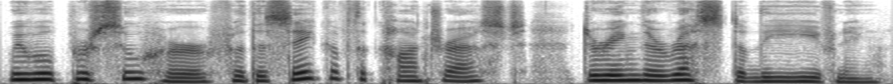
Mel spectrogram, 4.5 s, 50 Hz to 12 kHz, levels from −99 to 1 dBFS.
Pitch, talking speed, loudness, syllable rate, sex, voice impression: 195 Hz, 215 wpm, -16 LUFS, 5.1 syllables/s, female, very feminine, slightly young, very adult-like, thin, tensed, powerful, dark, hard, very clear, very fluent, slightly raspy, cute, very intellectual, refreshing, sincere, very calm, friendly, reassuring, very unique, very elegant, wild, very sweet, slightly lively, slightly strict, slightly intense, slightly modest, light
